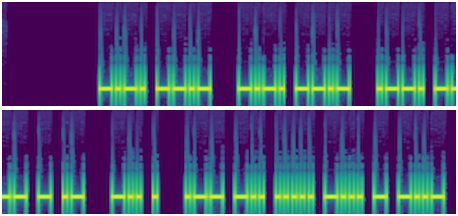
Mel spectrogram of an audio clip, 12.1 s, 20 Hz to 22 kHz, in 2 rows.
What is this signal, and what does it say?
Morse code, heard as a keyed tone, about 22 wpm, 700 Hz. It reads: CQ CQ POTA DE WD5BTX
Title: Common QSO Phrases Encore 22wpm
